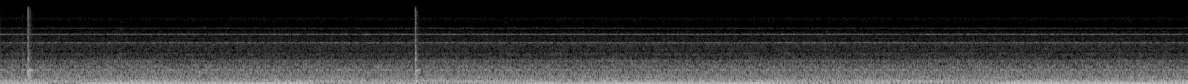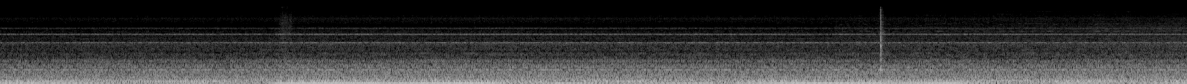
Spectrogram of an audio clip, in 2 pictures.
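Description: A diesel locomotive engine idles with a deep, pulsing rumble.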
